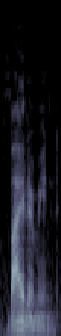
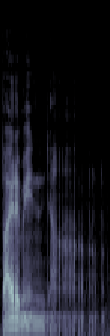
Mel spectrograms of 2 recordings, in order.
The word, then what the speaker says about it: vitamin: 자, 우리는 비타민이라고 하는데 미국 사람들은 바이타민이라고 그러죠. 바이타민이 아니라 vitamin. I bought this expensive vitamin. I bought this expensive vitamin. vitamin.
